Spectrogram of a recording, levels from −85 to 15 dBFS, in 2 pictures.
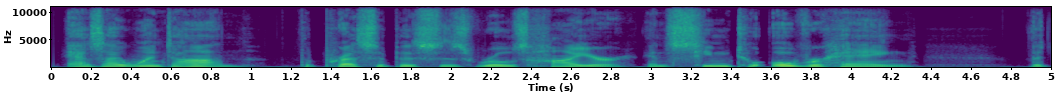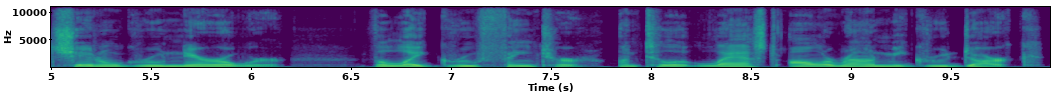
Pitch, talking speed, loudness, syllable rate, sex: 120 Hz, 170 wpm, -19 LUFS, 4.9 syllables/s, male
